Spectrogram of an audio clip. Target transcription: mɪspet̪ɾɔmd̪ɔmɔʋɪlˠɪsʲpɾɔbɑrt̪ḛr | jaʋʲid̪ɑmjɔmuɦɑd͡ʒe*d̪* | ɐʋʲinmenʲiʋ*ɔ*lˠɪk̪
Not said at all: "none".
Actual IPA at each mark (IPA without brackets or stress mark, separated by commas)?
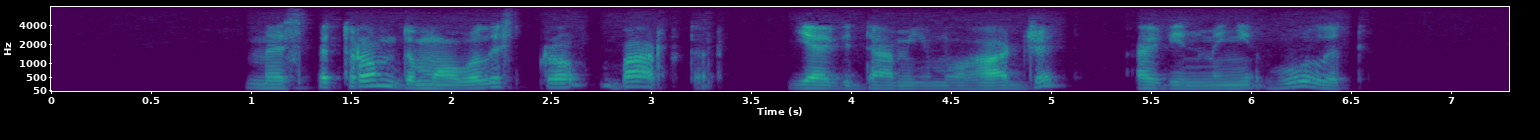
t̪, u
